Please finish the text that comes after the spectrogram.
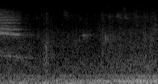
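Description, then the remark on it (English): Steady, unexpected morning rain falls without pause, a dense, even hiss with a soft low patter, heard from under cover on a porch. No voices, only the continuous wash of rainfall. “I have decided to record a quick log on the porch chilling in the rain again, because I wasn't expecting it to rain this morning, and it's kind of nice.”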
